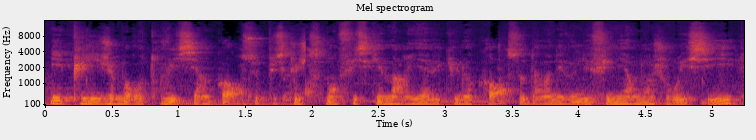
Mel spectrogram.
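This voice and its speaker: A man's voice: lowish voice, level tone, fast talker. An older man from France, a painter talking casually in his studio, hesitant and often repeating his words. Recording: roomy studio with music over it. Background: guitar music.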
